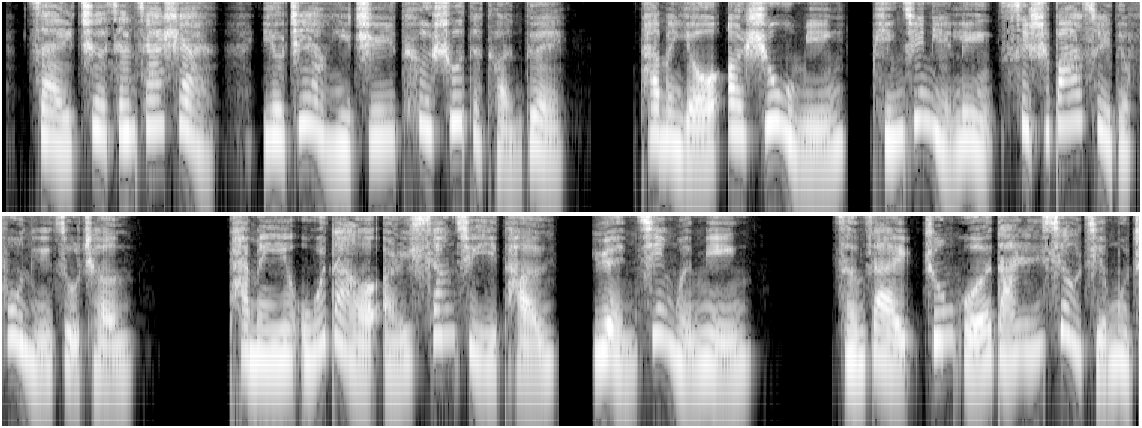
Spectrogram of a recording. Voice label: 女 专题 禁毒团队

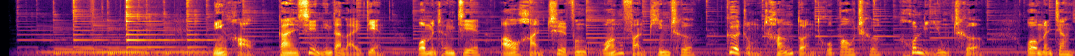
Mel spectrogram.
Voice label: 男 彩铃; 拼车

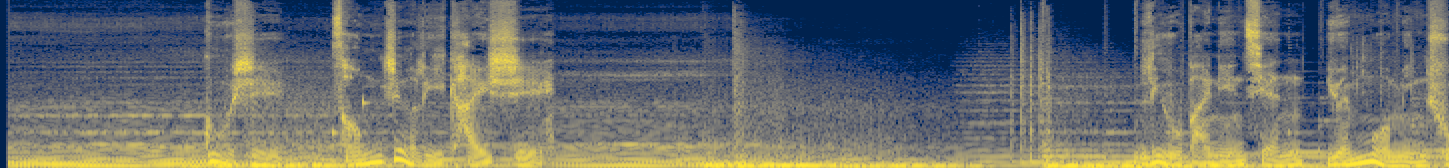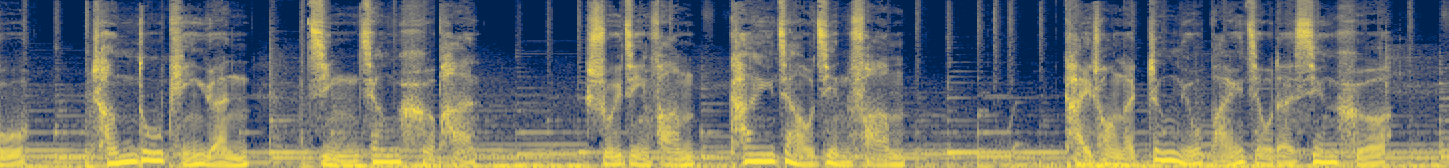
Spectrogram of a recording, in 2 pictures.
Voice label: 男 专题 沧桑

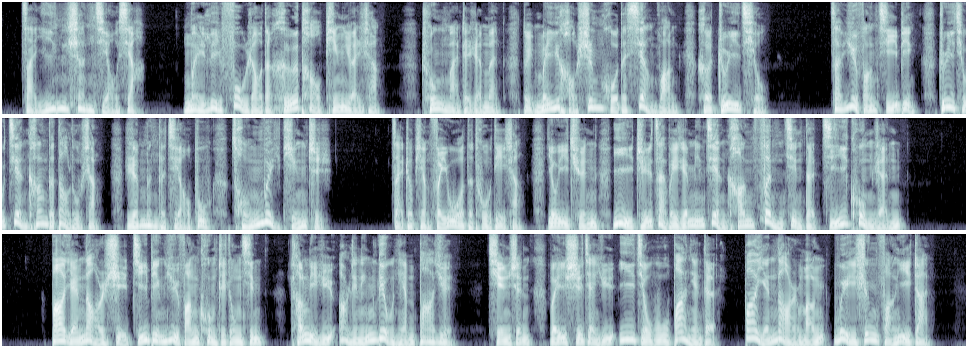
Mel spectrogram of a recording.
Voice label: 男 专题; 巴彦淖尔市

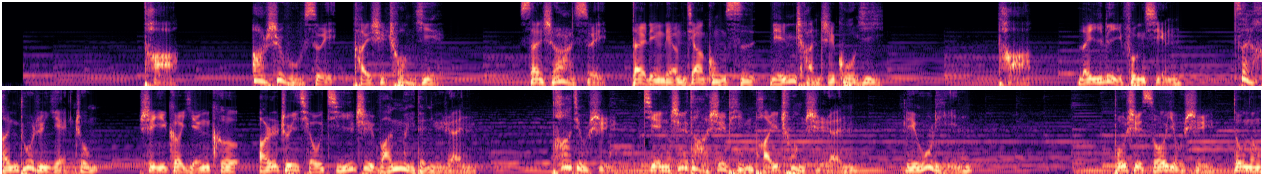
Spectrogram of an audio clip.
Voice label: 男5 专题 (带干音); 简脂大师品牌创始人

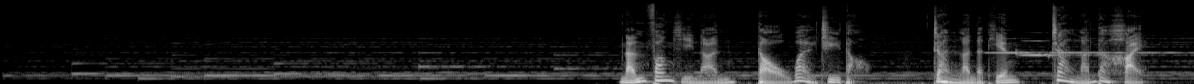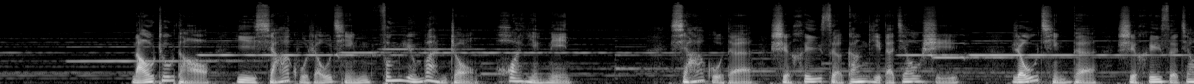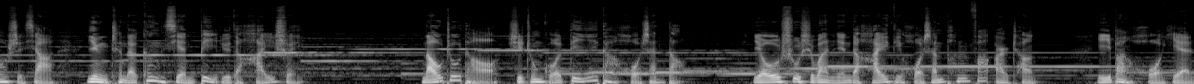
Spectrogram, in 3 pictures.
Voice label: 男 专题; 魅力硇洲岛

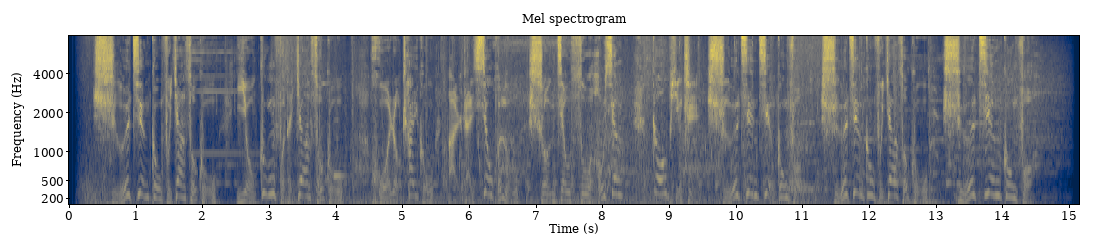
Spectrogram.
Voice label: 男 广告

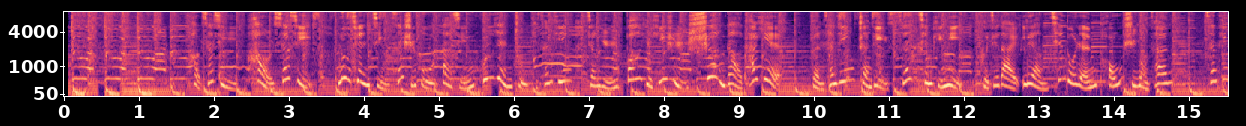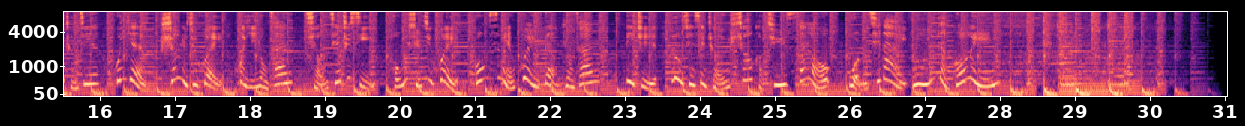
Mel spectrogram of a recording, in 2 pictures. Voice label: 女 促销; 禄劝景三食府

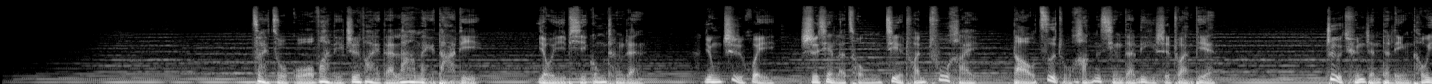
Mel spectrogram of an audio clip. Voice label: 男 专题 人物介绍; 戚乐方

